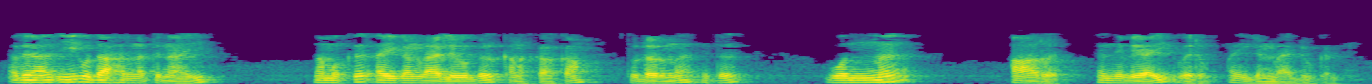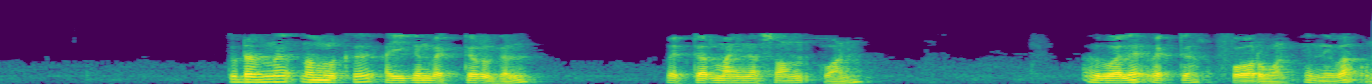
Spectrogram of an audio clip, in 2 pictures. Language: Malayalam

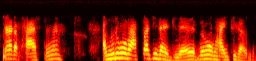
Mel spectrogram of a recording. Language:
Odia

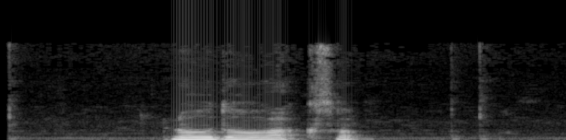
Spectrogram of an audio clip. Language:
Japanese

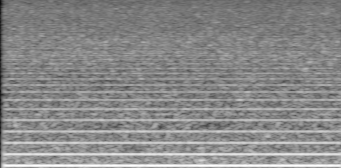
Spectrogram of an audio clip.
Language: Taita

